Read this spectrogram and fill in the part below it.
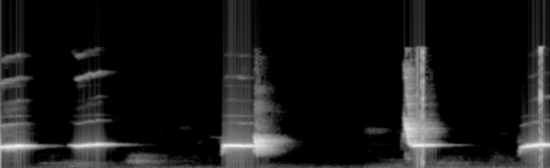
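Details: Clear, high, piercing whistles from a white-rumped shama, repeated at irregular intervals of about one to two seconds, several ending in a short buzzy flourish.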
